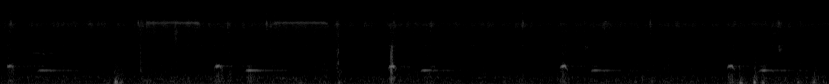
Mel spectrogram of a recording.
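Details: Cuckoo calling in spring woodland in 2014: a clear falling two-note cuck-oo repeated five times, roughly every one and a half seconds, over a faint thin high whistling tone and occasional soft clicks.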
